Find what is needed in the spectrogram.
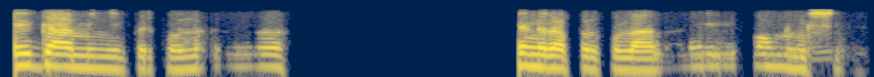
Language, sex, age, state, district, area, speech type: Bodo, male, 45-60, Assam, Baksa, rural, conversation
